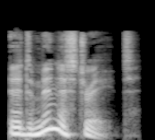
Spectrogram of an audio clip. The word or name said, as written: administrate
